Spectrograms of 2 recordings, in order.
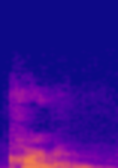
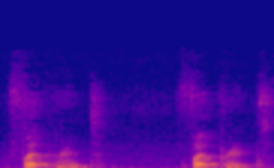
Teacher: And next we have carbon footprint, with stress on the first syllable in carbon, carbon. And footprint, we also stress the first syllable, footprint, footprint.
